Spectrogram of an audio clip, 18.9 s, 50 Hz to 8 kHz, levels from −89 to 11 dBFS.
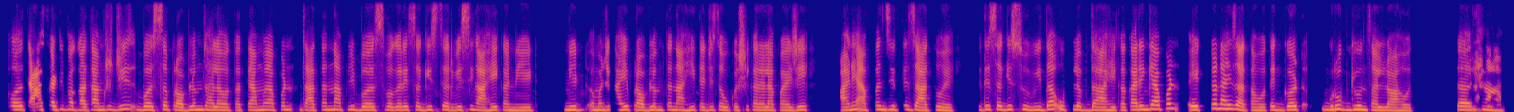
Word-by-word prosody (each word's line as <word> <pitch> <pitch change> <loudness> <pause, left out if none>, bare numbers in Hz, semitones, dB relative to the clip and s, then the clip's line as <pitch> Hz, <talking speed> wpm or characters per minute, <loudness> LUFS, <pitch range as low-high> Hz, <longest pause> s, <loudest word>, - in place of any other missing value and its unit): अ, 250 0 +3
त्यासाठी 250 +3 +2
बघा 240 -3 -3
आता 220 +2 +1
आमची 235 +1 +1
जी 270 +5 -1 0.2
बसचा 240 +2 +2
प्रॉब्लेम 240 +1 +1
झाला 225 -2 +1
होता, 210 -2 -3
त्यामुळे 225 +2 0
आपण 245 +2 -3 0.2
जाताना 240 +3 0
आपली 250 +2 -4
बस 225 0 +1
वगैरे 230 0 0
सगळी 235 +1 -3
सर्व्हिसिंग 230 +1 -2
आहे 205 +2 +2
का 220 - -3
नीट, 205 -1 -1 0.4
नीट 235 0 +1
अ, 230 - -4
म्हणजे 230 +1 0
काही 230 +1 0
प्रॉब्लेम 225 -1 0
तर 240 - -3
नाही, 220 0 0
त्याची 225 0 -4
चौकशी 220 +1 -4
करायला 220 -1 0
पाहिजे. 210 +2 0 0.4
आणि 225 +5 +2
आपण 230 +3 +2
जिथे 255 +2 -3
जातोय 210 -1 +2 0.3
तिथे 255 +4 -2
सगळी 255 +1 +1
सुविधा 245 0 +1
उपलब्ध 235 -4 -2
आहे 215 -1 +1
का? 220 +2 -4
कारण 250 +1 +4
की 290 - +2
आपण 330 +3 +2
एकटं 245 +6 +3
नाही 300 -1 +5
जात 230 -8 +3
आहोत, 210 0 -3
एक 235 - +1
गट, 245 +3 +4 0.3
ग्रुप 255 -1 +3
घेऊन 255 0 +5
चाललो 215 -2 0
आहोत. 195 -1 -1 0.6
तर 240 -1 +4 0.2
हां 210 -6 0
230 Hz, 180 wpm, -22 LUFS, 215-245 Hz, 0.6 s, नाही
